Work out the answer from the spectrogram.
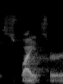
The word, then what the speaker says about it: Schweitzer: bones um by mary schweitzer the spicer is like the american pronunciation of her name she is the first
